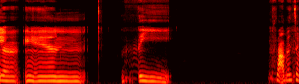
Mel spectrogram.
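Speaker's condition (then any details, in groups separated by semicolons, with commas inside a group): Cerebral palsy, triplegia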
